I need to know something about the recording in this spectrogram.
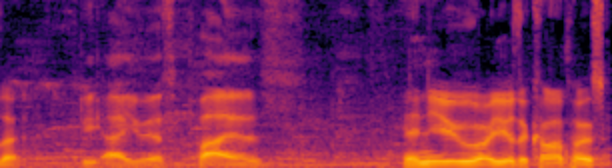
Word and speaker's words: Pius: How do you spell that? P-I-U-S, Pius.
